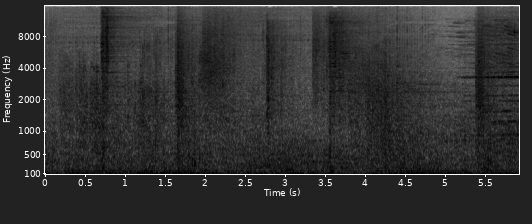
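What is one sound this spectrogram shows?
A heavy sword swings through the air with loud whooshes.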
